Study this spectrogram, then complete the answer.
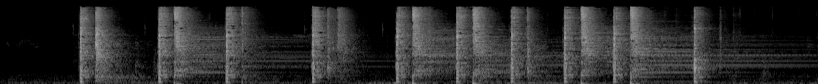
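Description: An airsoft pistol fires rapid sharp shots with a metallic ring.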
